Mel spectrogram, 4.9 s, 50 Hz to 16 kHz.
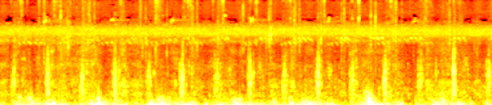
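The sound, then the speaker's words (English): Footsteps of someone walking up a short hill while out walking the dog: many steady, evenly spaced soft footfalls in a regular rhythm, moderately quiet throughout. “All right, 2 more steps. And we'll walk this short little hill here.”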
